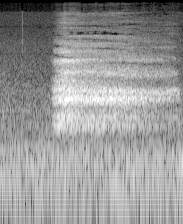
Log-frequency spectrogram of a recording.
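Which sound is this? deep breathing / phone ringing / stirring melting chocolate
deep breathing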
